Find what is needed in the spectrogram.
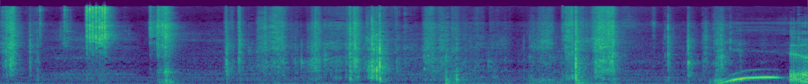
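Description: Small scissors cutting through the thick cardboard backing of a toy blister-pack card in a series of separate snips and crunches, with the card tearing. Near the end comes a short rising vocal sound.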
